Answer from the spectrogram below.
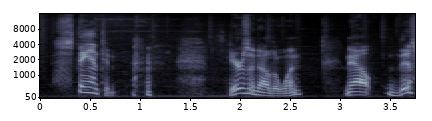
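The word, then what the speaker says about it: Staunton: it is not pronounced stunting it's Stanton you know for some reason we just decided that we didn't have to blend the A and the U together to make one sound so when you come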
